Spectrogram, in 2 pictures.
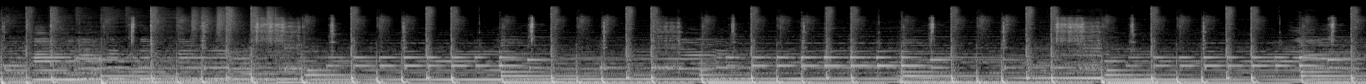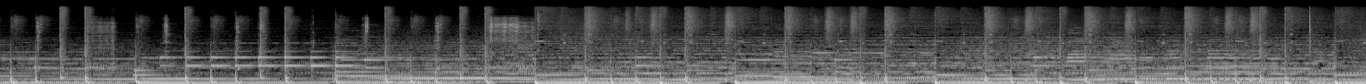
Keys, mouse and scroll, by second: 3.7 scroll down 3, 4.5 alt+z, 4.9 alt+z, 5.7 click, 6.7-7.2 scroll down 2, 7.2 scroll up 1, 8.0 g, 9.0 scroll up 2, 9.2 x, 10.2 alt+z, 10.7 Tab, 12.1 click, 13.6 click, 14.0 scroll down 2, 16.1-17.9 drag, 17.9 scroll up 2, 19.1 click, 25.7-27.2 scroll down 1, 27.2-27.3 ctrl+z.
